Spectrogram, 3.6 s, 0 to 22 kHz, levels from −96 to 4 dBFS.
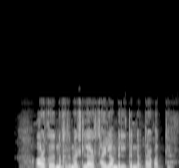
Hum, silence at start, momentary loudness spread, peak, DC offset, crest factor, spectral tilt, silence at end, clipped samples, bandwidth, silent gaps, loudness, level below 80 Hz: none; 0.45 s; 7 LU; 0 dBFS; under 0.1%; 20 dB; -4.5 dB/octave; 0.15 s; under 0.1%; 9.4 kHz; none; -19 LUFS; -64 dBFS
